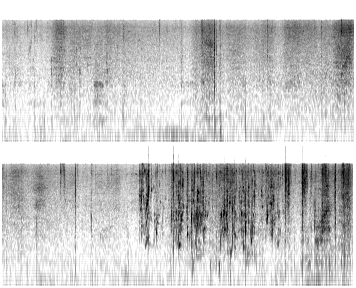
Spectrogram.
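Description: Water sloshing and splashing in an ice-fishing hole, starting about ten seconds in as a quick, busy run of splashes: a hooked fish thrashing at the surface as it is drawn up on the line.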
